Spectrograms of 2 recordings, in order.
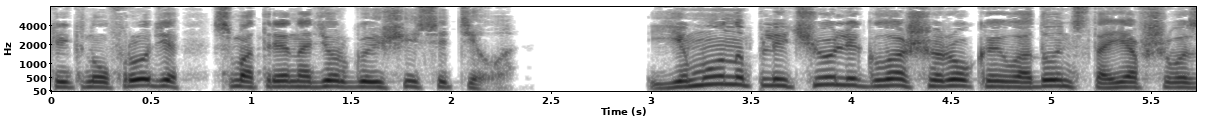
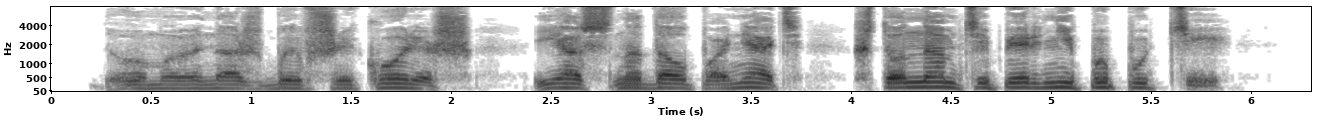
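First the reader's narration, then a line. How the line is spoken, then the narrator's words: Growl in altered voice. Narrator (Russian): измененным голосом прорычал Лютый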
